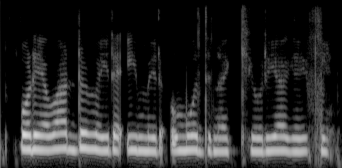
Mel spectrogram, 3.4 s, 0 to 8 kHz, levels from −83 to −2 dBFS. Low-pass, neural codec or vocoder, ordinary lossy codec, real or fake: 7.2 kHz; codec, 16 kHz, 4.8 kbps, FACodec; none; fake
